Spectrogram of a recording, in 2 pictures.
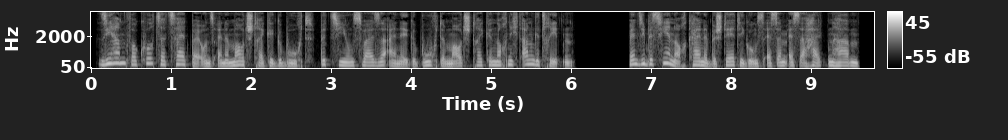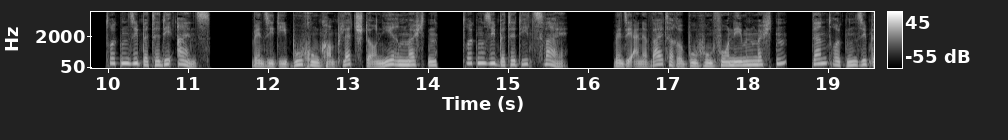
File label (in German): Kommentar Freundlich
